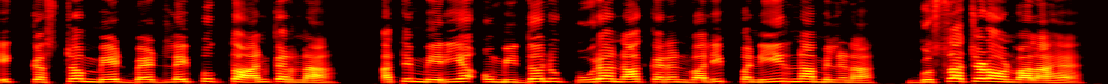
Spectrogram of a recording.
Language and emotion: Punjabi, angry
